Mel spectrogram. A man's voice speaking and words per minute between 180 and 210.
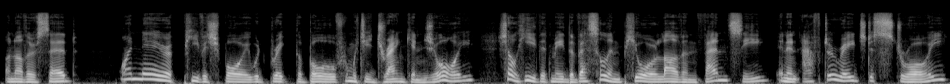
Yes: male; average, 200 wpm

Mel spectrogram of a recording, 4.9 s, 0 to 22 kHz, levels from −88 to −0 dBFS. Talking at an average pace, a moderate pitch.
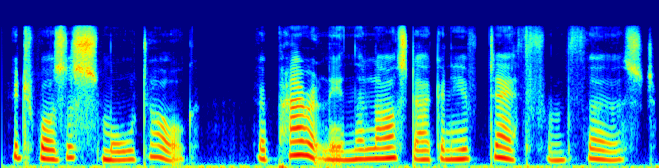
No: average, 170 wpm; high, 230 Hz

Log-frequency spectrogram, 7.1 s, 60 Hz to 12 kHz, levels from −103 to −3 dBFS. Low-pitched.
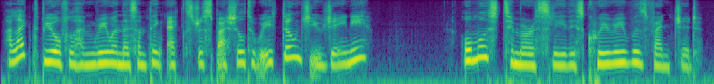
No: high, 230 Hz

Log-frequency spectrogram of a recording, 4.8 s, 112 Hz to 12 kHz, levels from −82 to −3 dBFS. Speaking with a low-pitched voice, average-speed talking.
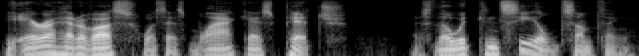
Yes: low, 100 Hz; average, 190 wpm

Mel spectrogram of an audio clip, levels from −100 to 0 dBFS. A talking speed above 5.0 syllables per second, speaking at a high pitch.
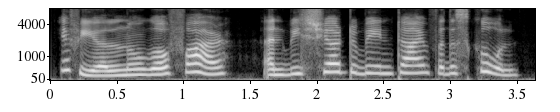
No: 4.8 syllables/s; very high, 275 Hz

